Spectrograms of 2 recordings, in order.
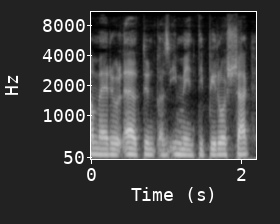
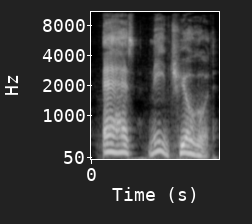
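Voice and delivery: higher, slow snarl of outrage; snarling protest; 6 semitones higher, slower than usual. Acted. Bogert leaps up, snarling at Lanning: higher outraged snarl. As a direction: spit it out, leaping up red-faced. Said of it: "vicsorogva, bíborvörös arccal felpattant".

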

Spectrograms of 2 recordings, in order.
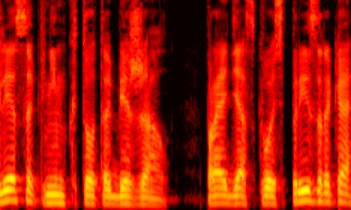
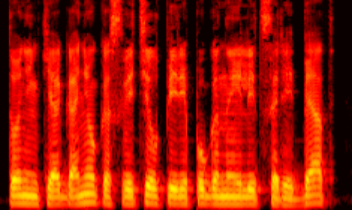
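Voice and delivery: ordinary delivery, nothing marked

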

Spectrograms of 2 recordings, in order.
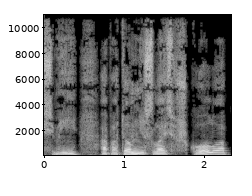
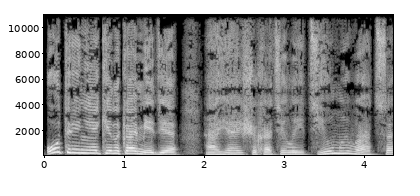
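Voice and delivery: amused; 8 semitones higher, 7 dB louder than usual. Acted. Girls laughing at window.

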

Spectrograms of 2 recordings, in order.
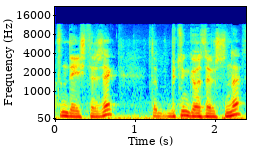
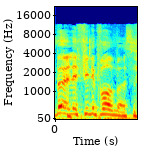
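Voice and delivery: mock indignant quote; 8 semitones higher than usual.

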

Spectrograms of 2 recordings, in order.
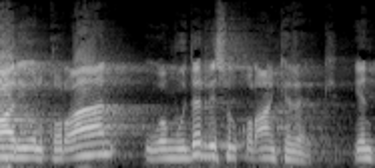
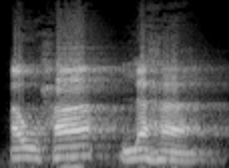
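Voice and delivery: slow أوحى لها with a clear break before لها; two separate words, أوحى / لها; separated words; much slower than usual. Shown as a demonstration. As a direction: say أوحى, stop, then لها. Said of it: "مفصولة".

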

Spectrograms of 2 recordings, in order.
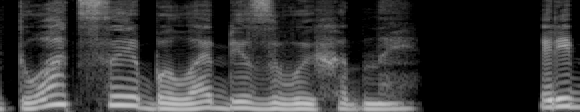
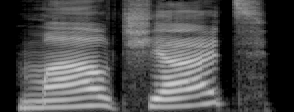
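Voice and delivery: loud, raised command; shouted order; 4 semitones higher, 6 dB louder than usual. A narrator's reading. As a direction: shout to silence the captives. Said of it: "опять закричала женщина". (крикнуть властно)

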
